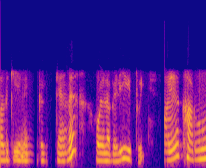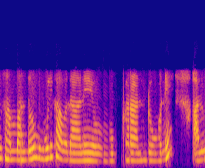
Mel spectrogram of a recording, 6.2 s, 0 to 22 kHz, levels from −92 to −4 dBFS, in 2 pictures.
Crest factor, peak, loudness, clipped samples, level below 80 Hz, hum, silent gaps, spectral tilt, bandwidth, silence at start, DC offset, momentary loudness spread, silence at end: 18 dB; -2 dBFS; -20 LUFS; under 0.1%; -66 dBFS; none; 0.77-0.81 s; -9.5 dB/octave; 4.1 kHz; 0 s; under 0.1%; 8 LU; 0 s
